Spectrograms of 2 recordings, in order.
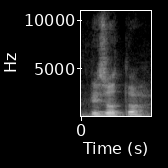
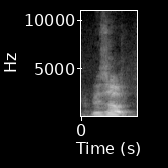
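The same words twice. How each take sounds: First: It is said the Italian way, with every syllable. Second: It is said Italian-American style, dropping the last syllable.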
